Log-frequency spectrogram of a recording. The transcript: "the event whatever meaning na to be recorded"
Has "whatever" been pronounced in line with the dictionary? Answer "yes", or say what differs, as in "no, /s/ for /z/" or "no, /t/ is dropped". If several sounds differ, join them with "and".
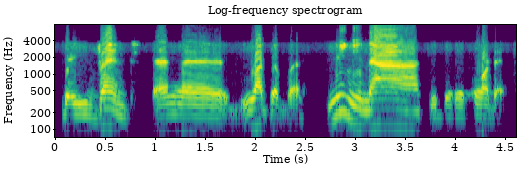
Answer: no, /b/ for /v/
